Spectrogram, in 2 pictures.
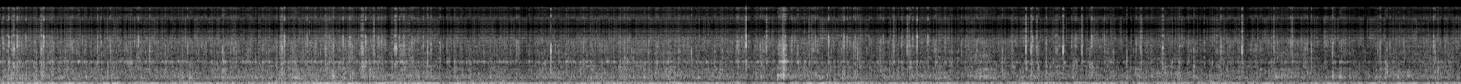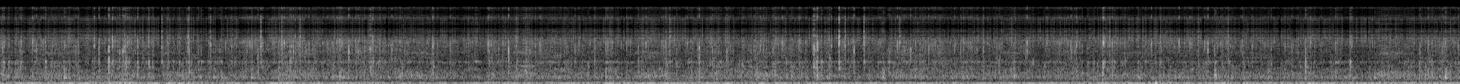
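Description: Mountain bike ridden over a stony gravel track, heard from a camera on the bike: tyres crunching on the stones, with many small clicks and rattles from the bike over the bumps and a steady low wind rumble on the microphone.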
